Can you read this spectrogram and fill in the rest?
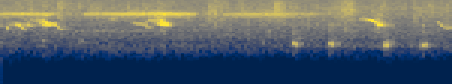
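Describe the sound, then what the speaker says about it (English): Soft clucking and murmuring from barred rock chickens, including a rooster, near at hand: a few higher warbling calls followed by a quick run of short low clucks. "Look at this barred rock rooster on the side here."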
